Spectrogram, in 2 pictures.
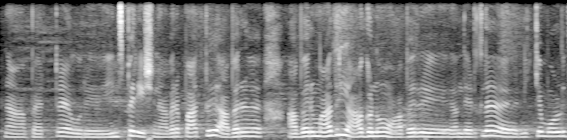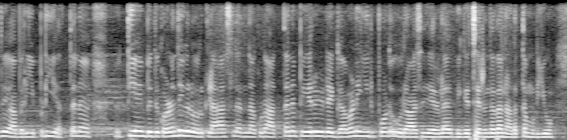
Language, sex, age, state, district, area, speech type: Tamil, female, 30-45, Tamil Nadu, Sivaganga, rural, spontaneous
